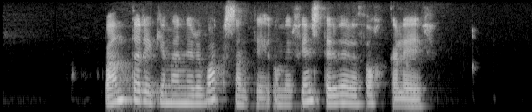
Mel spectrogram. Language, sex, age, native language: Icelandic, female, 40-49, Icelandic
